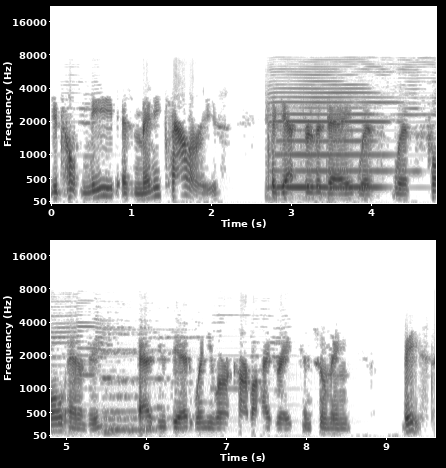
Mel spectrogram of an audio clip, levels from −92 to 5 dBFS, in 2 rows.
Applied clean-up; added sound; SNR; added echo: classical method spectral subtraction.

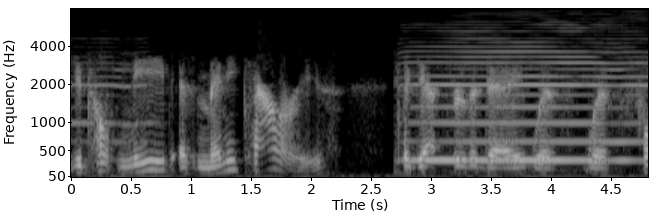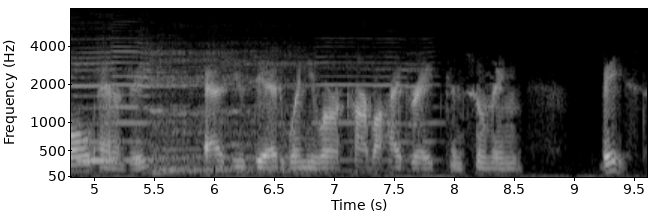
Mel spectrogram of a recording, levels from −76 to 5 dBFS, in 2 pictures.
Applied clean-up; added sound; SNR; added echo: none; Bowed string instrument; 5 dB; none.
